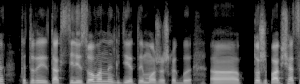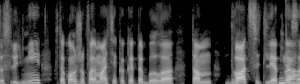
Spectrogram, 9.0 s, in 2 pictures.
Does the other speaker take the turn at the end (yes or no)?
no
